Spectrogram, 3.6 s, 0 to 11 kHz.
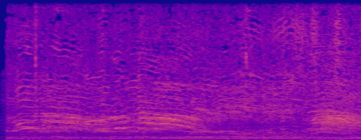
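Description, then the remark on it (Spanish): A dense crowd at a feminist demonstration on International Women's Day (8 March) in Navarra, Spain, shouts and chants together, many voices rising and falling in overlapping cries above a steady roar of babble, loud and continuous throughout. “Gritos de manifestaciones, como decimos, en ese Día de la Mujer.”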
